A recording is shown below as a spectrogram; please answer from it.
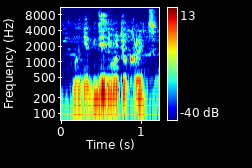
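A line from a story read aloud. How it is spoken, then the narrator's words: Whisper. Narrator (Russian): зашептал священник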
